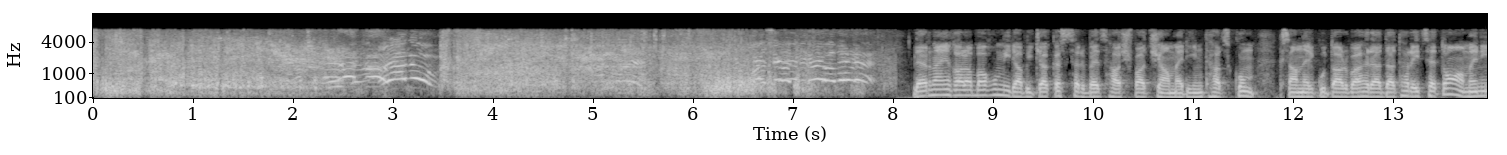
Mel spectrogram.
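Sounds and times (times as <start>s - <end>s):
artillery and rocket-launcher fire in a battle in Nagorno-Karabakh: 0.0s - 2.8s, 3.4s - 8.1s
tanks in action in battle: 0.0s - 8.1s
wind buffeting the microphone: 5.4s - 7.5s
speech: 8.2s - 13.9s.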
